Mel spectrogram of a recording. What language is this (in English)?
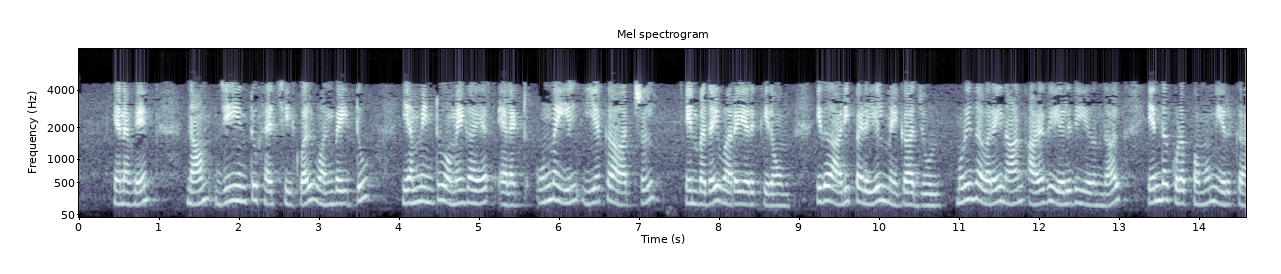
Tamil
